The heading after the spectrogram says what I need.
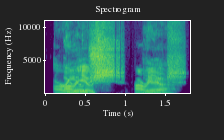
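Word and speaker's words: Arioch: You have Ariosh. Ariosh. Yeah, Ariosh. Yeah. Yeah. Ariosh I have the to remember that you say her name as if it's a type of baguette.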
